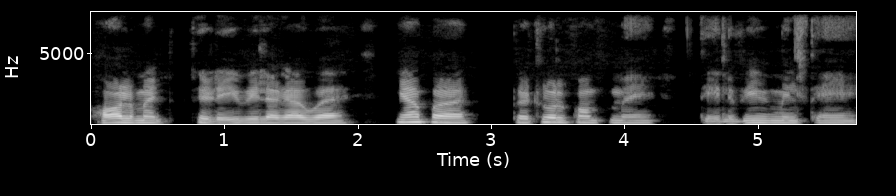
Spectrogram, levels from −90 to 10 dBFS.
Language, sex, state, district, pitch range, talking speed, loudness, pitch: Hindi, male, Bihar, Lakhisarai, 125-145 Hz, 175 wpm, -19 LUFS, 135 Hz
